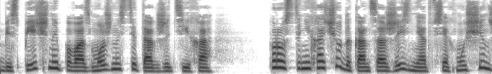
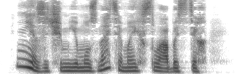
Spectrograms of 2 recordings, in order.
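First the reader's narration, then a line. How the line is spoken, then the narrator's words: Quiet answer. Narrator (Russian): тихо отвечаю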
